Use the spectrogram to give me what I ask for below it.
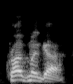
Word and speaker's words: Krav Maga: Man, it's And so we're going back to the Krav Maga, Mega or Maga? How do you say it? Krav Maga? – Krav Maga. – Krav Maga. Krav Maga. Krav Maga. Yep.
